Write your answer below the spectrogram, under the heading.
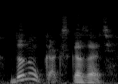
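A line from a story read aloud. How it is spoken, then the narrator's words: Sigh. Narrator (Russian): вздохнул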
